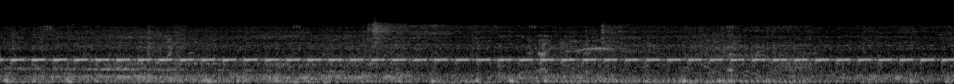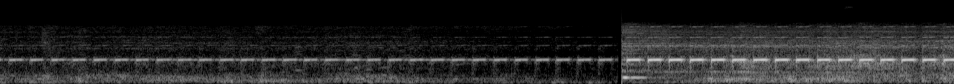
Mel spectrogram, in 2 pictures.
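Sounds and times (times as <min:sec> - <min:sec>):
train wheels clattering over joints: 0:00.0 - 0:14.6
steady high-pitched tone: 0:00.0 - 0:19.0.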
